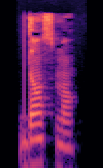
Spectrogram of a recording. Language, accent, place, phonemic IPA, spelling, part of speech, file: French, France, Lyon, /dɑ̃s.mɑ̃/, densement, adverb, LL-Q150 (fra)-densement.wav
- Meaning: densely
